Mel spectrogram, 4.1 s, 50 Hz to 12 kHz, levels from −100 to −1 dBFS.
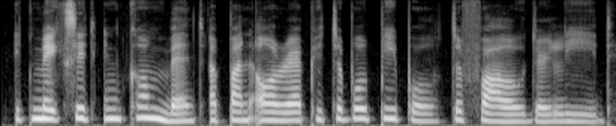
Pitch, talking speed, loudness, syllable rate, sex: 220 Hz, 175 wpm, -19 LUFS, 5.5 syllables/s, female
